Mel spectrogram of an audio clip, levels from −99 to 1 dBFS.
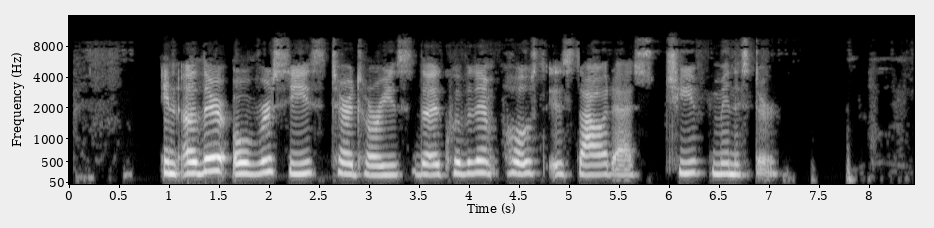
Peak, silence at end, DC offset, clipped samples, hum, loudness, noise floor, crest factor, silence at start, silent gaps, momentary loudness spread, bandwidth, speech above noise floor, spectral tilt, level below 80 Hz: -2 dBFS; 0.6 s; under 0.1%; under 0.1%; none; -17 LUFS; -56 dBFS; 16 dB; 0.9 s; none; 14 LU; 9.8 kHz; 40 dB; -4 dB/octave; -62 dBFS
